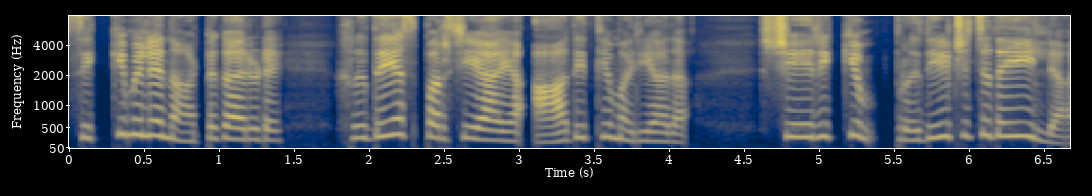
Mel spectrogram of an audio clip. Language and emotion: Malayalam, surprised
